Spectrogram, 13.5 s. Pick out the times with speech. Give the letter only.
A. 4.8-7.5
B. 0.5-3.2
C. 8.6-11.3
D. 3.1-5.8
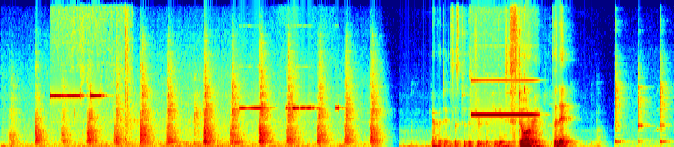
C.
